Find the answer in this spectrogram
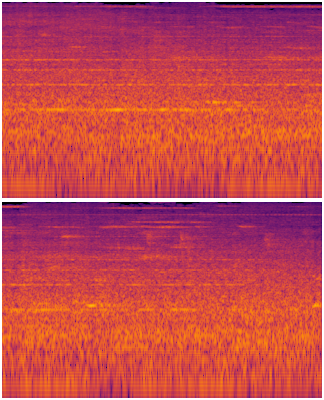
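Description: Tōhoku Shinkansen train moving slowly past the platform: a steady running noise with several steady high-pitched tones over it.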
